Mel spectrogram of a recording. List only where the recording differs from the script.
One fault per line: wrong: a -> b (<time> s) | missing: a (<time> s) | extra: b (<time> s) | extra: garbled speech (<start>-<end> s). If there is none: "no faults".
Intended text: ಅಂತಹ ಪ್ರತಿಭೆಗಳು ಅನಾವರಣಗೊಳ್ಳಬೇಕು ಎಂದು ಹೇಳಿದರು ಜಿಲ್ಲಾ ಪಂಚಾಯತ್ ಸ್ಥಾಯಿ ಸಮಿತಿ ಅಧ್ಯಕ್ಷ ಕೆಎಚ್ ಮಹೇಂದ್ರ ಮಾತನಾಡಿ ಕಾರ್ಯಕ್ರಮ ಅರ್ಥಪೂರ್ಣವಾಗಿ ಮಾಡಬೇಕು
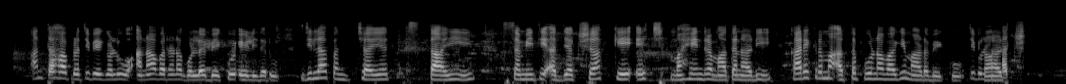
missing: ಎಂದು (2.3 s)
extra: garbled speech (9.7-10.3 s)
